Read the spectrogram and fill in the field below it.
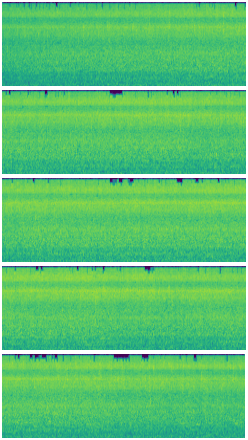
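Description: A downpour drums steadily on a village, broad and loud, a continuous rushing hiss that holds unchanged for the full length and stays close around the listener.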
